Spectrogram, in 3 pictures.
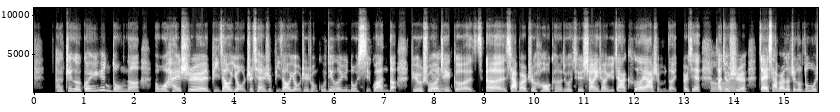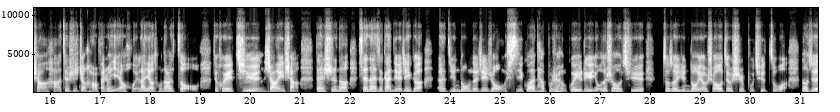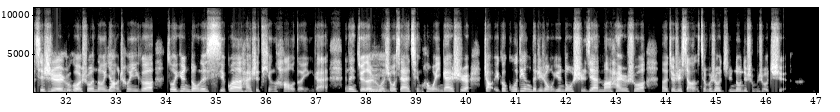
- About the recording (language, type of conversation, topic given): Chinese, advice, 我为什么总是无法坚持早起或保持固定的作息时间？
- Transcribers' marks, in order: tapping; other background noise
